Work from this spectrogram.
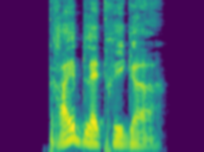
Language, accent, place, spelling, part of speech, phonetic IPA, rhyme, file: German, Germany, Berlin, dreiblättriger, adjective, [ˈdʁaɪ̯ˌblɛtʁɪɡɐ], -aɪ̯blɛtʁɪɡɐ, De-dreiblättriger.ogg
- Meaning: inflection of dreiblättrig: 1. strong/mixed nominative masculine singular 2. strong genitive/dative feminine singular 3. strong genitive plural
